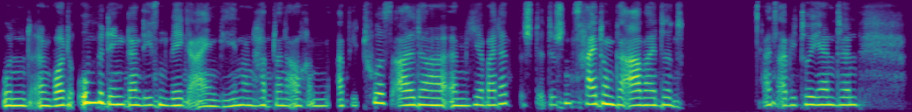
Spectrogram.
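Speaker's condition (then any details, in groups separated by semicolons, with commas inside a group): Cleft palate; congenital, born in former GDR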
